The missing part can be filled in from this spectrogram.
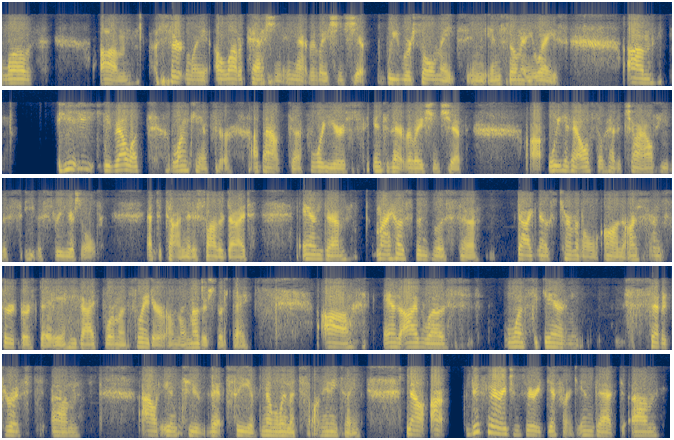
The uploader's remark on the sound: Monday Noon Phone Speakers Series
